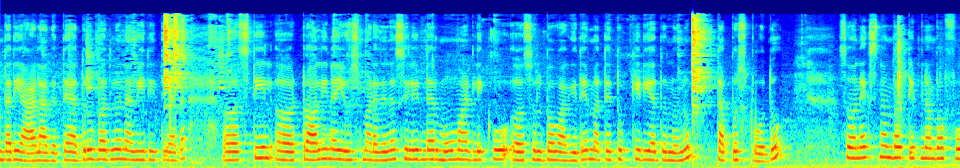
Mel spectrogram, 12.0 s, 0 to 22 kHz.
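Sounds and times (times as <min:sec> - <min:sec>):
woman talking: 0:00.0 - 0:09.9, 0:10.5 - 0:12.0.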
